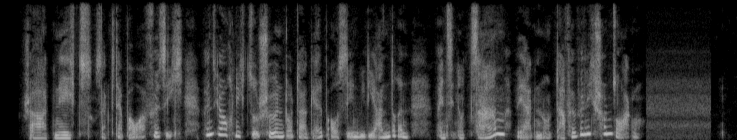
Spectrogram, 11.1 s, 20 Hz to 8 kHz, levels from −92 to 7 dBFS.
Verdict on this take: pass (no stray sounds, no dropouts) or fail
pass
